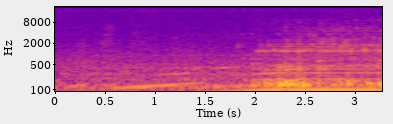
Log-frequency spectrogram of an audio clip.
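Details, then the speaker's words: Bosch dishwasher, previously not draining, after reset by holding the button 3–4 seconds: low steady drain pump hum strengthening after two seconds with water gurgling; pump empties the tub normally. "And the display will show this, and close it, and then it'll drain all the water out and also reset the computer. You can hear it draining right there."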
